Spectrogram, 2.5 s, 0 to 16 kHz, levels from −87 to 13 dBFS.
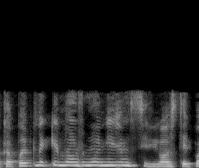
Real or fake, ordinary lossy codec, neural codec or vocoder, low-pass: fake; AAC, 64 kbps; codec, 16 kHz, 1 kbps, FreqCodec, larger model; 7.2 kHz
